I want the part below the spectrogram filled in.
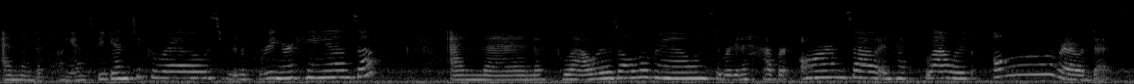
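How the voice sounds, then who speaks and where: Woman, storytime host, unhurried, mellow tone, simple instructive read-aloud for children, distant mic with faint noise. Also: high voice.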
